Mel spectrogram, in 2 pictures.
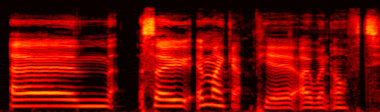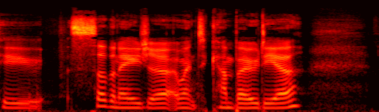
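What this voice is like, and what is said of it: Surrey English accent. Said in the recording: “In case you can't tell by my voice already, I'm from Surrey.”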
